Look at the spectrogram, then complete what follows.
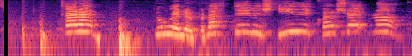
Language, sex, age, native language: Icelandic, male, 18-19, Icelandic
